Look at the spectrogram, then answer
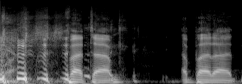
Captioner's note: laughter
